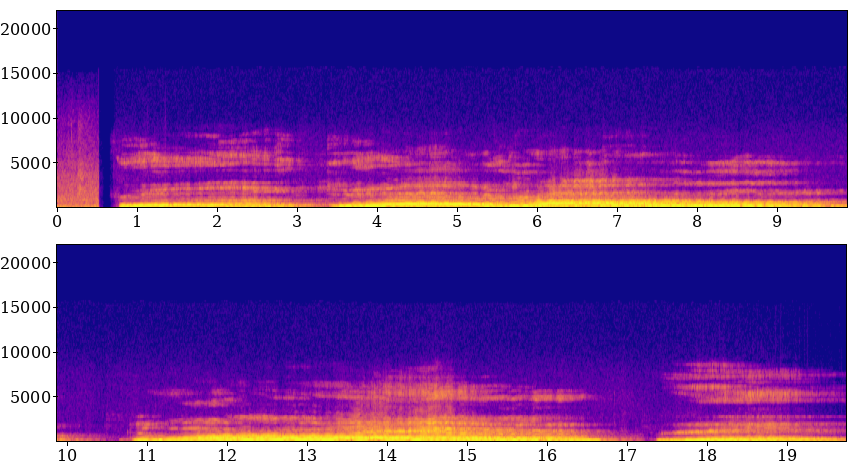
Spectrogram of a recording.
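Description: A single voice singing long, held notes with a wavering vibrato, in four phrases separated by brief breaks.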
